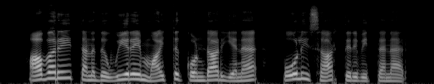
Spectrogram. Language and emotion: Tamil, neutral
